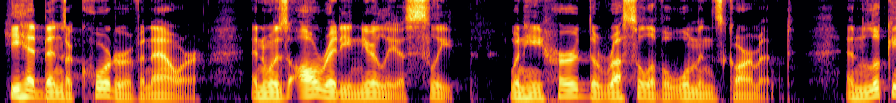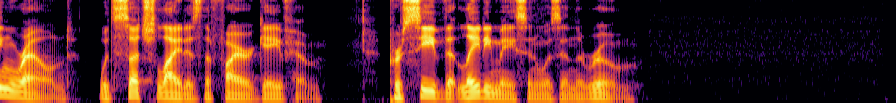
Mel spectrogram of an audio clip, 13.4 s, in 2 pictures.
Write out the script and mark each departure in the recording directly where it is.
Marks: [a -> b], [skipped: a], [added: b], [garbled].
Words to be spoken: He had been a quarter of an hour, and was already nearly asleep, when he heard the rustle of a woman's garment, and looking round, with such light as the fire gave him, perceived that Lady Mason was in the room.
He had been a quarter of an hour, and was already nearly asleep, when he heard the rustle of a woman's garment, and looking round, with such light as the fire gave him, perceived that Lady Mason was in the room.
